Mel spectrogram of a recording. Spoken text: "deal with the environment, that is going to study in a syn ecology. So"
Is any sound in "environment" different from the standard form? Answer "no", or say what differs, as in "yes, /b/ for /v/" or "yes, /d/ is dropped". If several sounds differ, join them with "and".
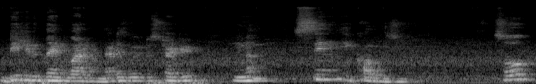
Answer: no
